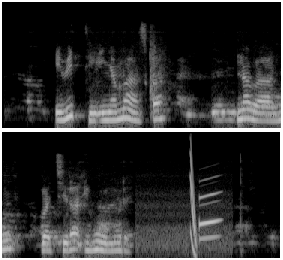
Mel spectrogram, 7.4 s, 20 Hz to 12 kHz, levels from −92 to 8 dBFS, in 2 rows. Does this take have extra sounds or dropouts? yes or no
yes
